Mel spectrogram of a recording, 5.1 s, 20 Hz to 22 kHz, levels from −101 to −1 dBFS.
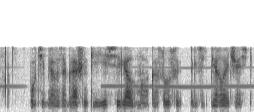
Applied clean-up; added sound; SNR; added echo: none; Wind instrument, woodwind instrument; 19 dB; none.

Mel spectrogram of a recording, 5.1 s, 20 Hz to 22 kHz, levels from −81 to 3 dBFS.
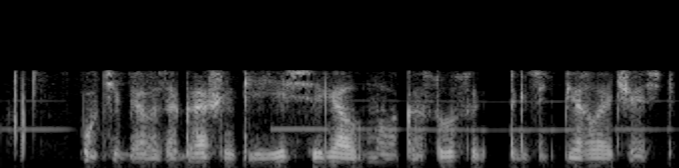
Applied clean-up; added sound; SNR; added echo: neural mask model RNNoise.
